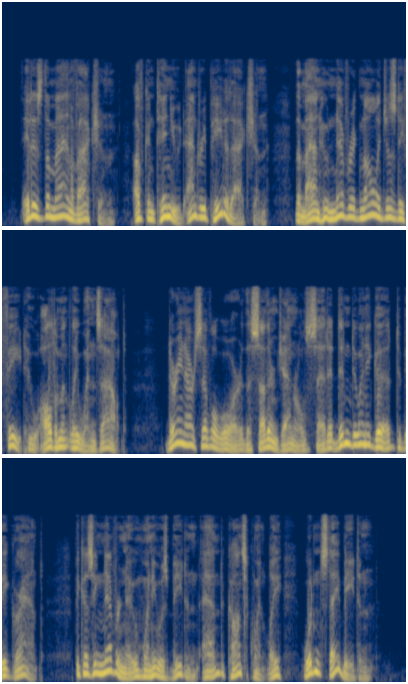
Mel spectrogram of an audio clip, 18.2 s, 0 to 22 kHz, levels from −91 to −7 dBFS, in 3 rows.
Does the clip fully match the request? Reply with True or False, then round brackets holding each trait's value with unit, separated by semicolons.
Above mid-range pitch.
False (130 Hz)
